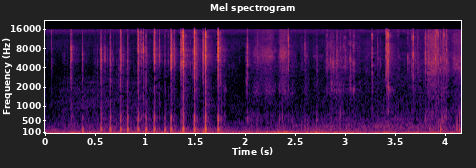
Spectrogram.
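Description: A slim white keyboard with plastic keys on an aluminium frame is held upright while long nails tap and scratch rapidly across the keys. The first half is a quick run of sharp, clicky taps. It then gives way to a denser, softer scratching with bright, hissy edges and a steady low rumble underneath.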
